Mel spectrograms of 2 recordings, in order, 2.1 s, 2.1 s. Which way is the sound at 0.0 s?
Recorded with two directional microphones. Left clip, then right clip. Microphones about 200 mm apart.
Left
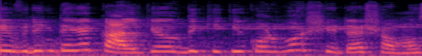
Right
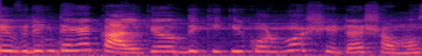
Centre (ahead or behind).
